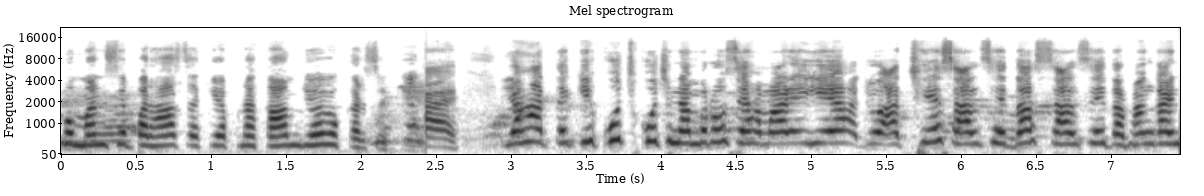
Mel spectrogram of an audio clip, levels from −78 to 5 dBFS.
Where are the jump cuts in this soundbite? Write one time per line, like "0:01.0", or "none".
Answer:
0:02.4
